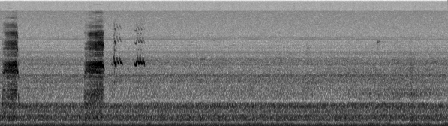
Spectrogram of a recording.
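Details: At a nest box, a wild male barn owl grooms its mate and brings it a meal. Two rasping broadband screeches two seconds apart, then two brief thin chirps, with a constant low background hum.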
